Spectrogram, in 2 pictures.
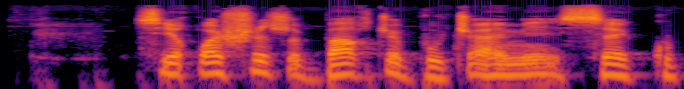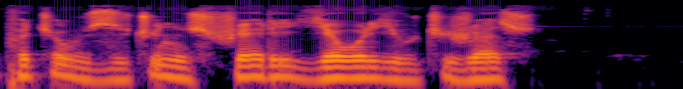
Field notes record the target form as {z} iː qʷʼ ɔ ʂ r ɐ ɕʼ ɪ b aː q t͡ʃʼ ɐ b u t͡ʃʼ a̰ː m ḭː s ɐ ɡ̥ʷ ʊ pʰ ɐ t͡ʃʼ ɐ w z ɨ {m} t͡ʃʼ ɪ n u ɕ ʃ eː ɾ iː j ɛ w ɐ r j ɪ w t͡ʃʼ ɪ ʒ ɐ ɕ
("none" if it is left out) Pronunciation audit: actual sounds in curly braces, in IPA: s, none

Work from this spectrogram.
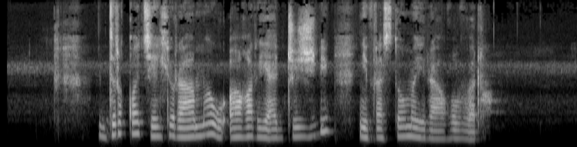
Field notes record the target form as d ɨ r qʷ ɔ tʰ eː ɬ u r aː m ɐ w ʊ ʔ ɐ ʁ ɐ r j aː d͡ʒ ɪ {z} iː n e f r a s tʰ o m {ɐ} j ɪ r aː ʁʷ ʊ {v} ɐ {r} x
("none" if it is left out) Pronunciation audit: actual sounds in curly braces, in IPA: ʒ, ɐ, v, r

